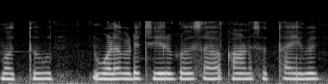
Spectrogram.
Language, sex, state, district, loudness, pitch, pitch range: Kannada, female, Karnataka, Bidar, -15 LUFS, 255 Hz, 255-260 Hz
